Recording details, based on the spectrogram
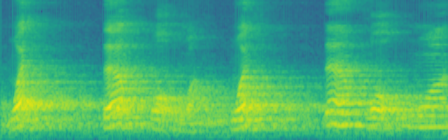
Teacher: menekan pada huruf ta tasydid nampak sifat syiddah, inhibas, jarayan shaut, tertahan bunyi hurufnya ketika kita mengucapkan huruf ta.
